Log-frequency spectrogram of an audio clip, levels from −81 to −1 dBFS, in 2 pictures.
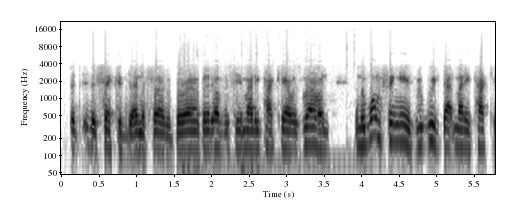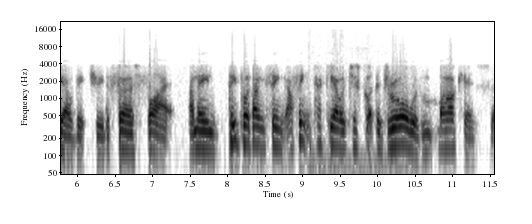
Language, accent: English, British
